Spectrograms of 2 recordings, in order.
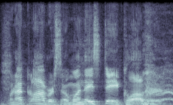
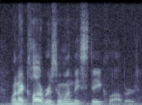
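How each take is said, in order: First: It is said in a put-on character voice. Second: It is said in the speaker's ordinary voice.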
